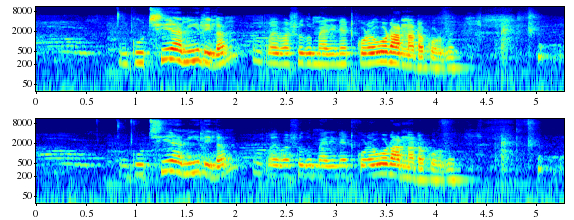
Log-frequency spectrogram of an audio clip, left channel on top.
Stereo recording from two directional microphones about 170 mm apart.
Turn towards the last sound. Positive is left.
turn(degrees=10)  # may be behind; listen again after turning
